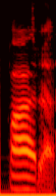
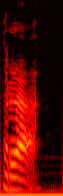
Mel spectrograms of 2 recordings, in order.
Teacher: in spoken Brazilian Portuguese, you will not hear people saying para. They will say pra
